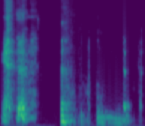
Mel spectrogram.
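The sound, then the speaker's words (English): A dog whimpers and grumbles while its owner tells it off, in a few short, uneven bursts, with brief whiny squeaks at the end and short pauses between the sounds. “I think he's telling off his dog.”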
